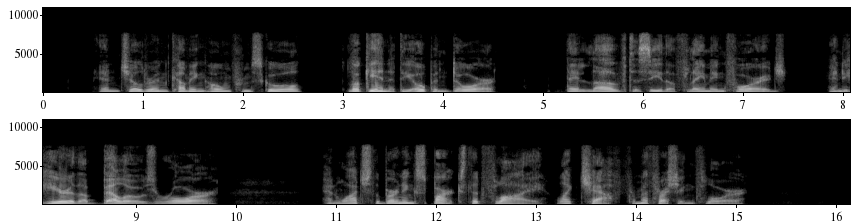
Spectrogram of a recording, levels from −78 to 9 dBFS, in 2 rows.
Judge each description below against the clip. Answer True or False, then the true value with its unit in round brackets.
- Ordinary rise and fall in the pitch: False (6.4 semitones)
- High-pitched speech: False (105 Hz)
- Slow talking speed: True (120 wpm)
